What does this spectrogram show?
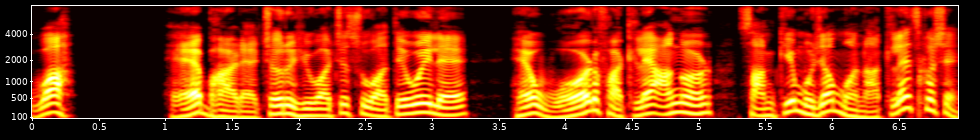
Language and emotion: Goan Konkani, surprised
